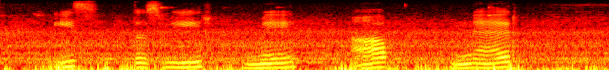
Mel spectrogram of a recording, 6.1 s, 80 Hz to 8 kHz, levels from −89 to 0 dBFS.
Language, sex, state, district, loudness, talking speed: Hindi, female, Haryana, Rohtak, -19 LUFS, 50 wpm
